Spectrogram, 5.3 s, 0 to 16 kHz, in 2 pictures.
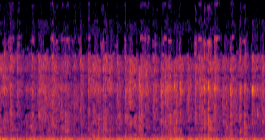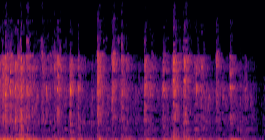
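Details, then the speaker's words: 1973 Jeep J2000 with a 2.3-litre (2300) four-cylinder, started in the shop: steady low rumble with an even, regular beat, no knocks or ticks, settling into a healthy idle; a good sounding rig. "there it is that's a good sounding rig"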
